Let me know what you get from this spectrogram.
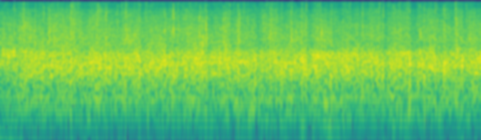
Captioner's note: audience applauding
